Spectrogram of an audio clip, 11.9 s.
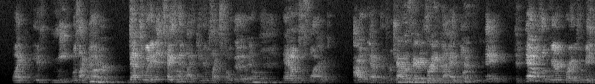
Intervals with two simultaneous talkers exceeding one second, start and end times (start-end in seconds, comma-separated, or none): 7.9-9.3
